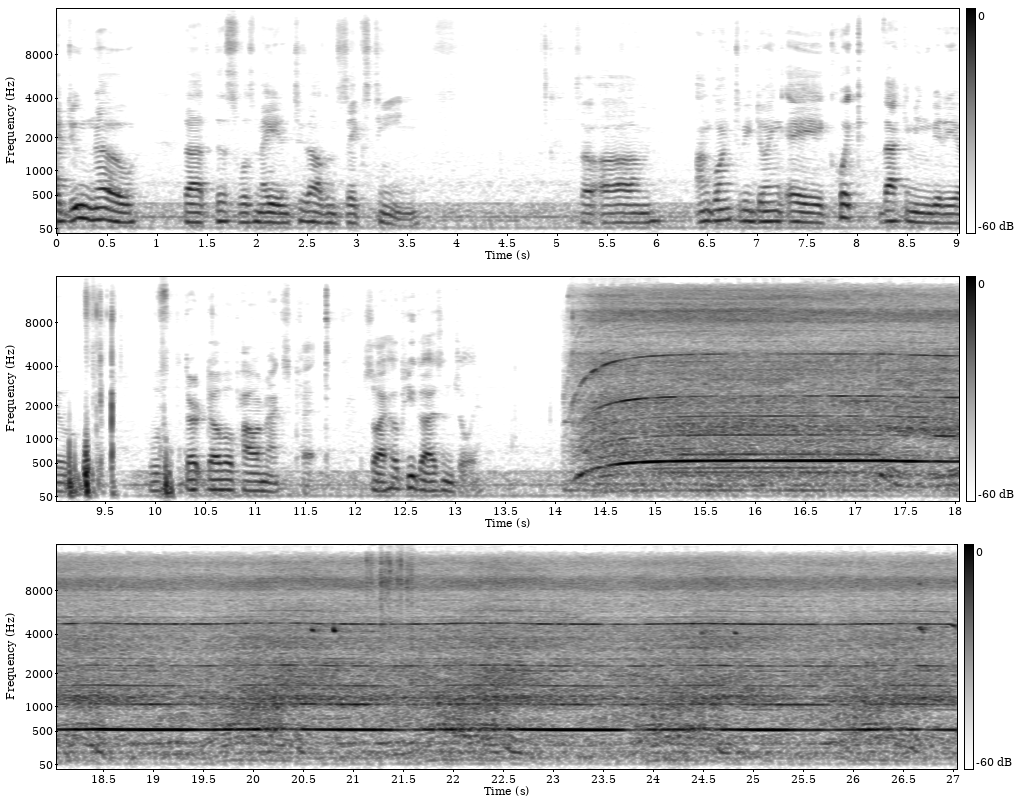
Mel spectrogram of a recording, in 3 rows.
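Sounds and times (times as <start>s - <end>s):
vacuum cleaner motor whine: 14.1s - 27.0s.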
